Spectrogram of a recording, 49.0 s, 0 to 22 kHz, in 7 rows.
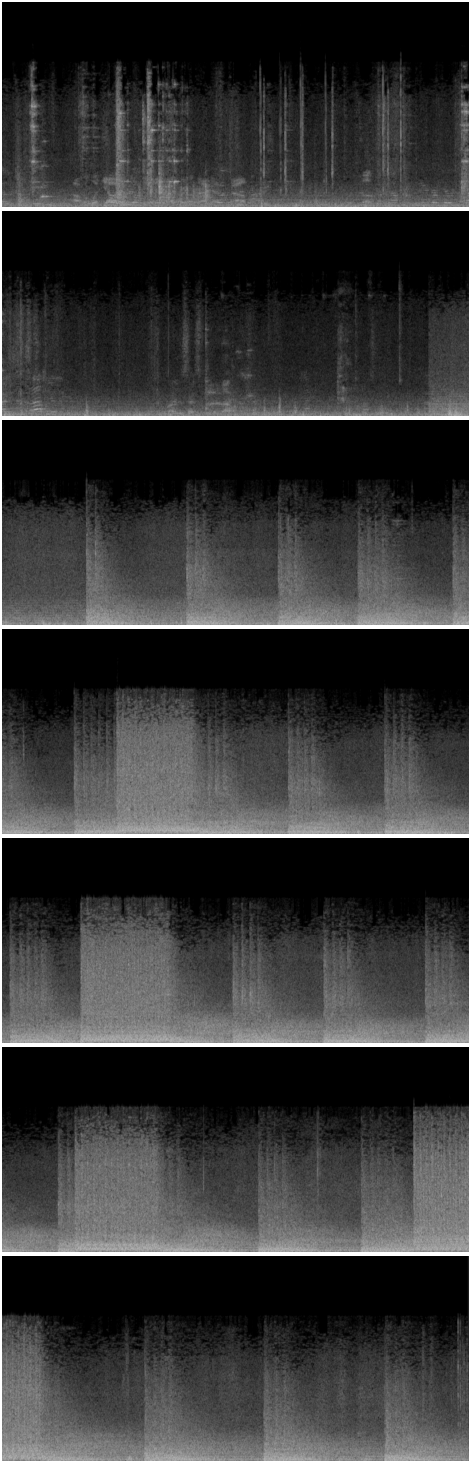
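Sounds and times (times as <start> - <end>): chain gun firing bursts: 22.1 - 24.7, 28.2 - 30.9, 32.8 - 33.6, 35.9 - 37.9, 40.4 - 42.9.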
